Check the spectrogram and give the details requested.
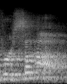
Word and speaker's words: Versailles: It's pronounced Versailles. Yeah, Versailles. That's how you say that.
